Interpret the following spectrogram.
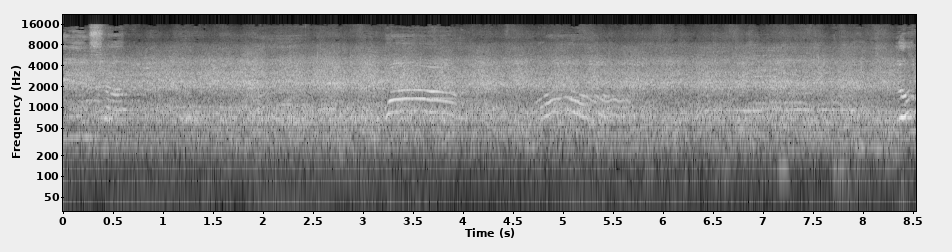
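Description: Arena crowd cheering and screaming steadily, with a couple of high shrieks rising and falling about three and five seconds in.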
